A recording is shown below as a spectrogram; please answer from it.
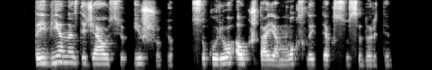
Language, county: Lithuanian, Šiauliai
